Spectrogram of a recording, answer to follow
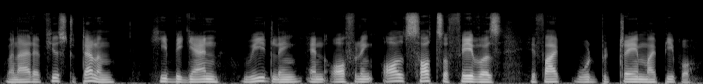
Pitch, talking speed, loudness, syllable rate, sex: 120 Hz, 180 wpm, -21 LUFS, 5.1 syllables/s, male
